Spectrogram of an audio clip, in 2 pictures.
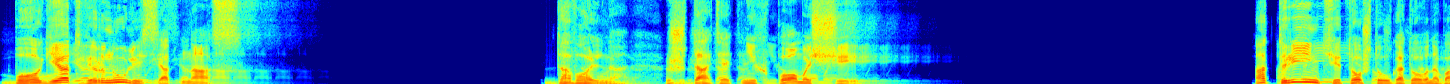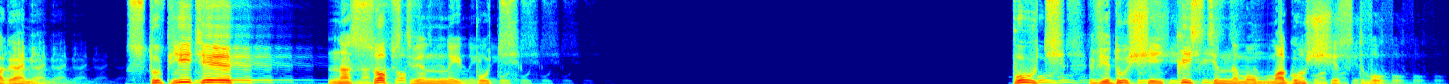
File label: cinematic voice, ru; lineage2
